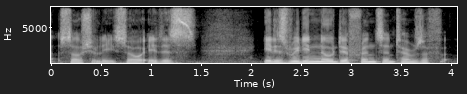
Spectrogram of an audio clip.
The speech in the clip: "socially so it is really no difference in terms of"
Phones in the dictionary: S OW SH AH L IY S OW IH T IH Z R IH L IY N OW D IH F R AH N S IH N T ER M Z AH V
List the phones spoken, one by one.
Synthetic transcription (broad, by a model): S OW SH L IY S OW IH T IH Z R IH L IY N OW D IH F R AH N S IH N T ER M Z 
